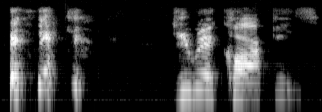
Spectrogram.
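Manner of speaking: high, slow question through laughter; laughing joke. Real, not acted. Playing along with the khakis joke, laughing.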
